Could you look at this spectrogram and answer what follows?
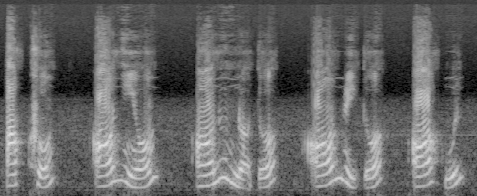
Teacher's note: এই উদাহরণগুলোতে অ এর অবিকৃত উচ্চারণ, অর্থাৎ অ এর মতোই উচ্চারিত হচ্ছে, বিকৃত হয়ে ও এর মতো উচ্চারিত হচ্ছে না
